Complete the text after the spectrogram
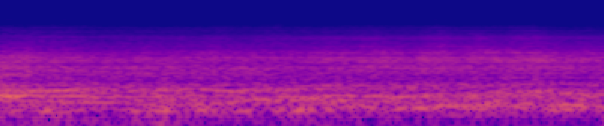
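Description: A loader's engine rumbles nearby.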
